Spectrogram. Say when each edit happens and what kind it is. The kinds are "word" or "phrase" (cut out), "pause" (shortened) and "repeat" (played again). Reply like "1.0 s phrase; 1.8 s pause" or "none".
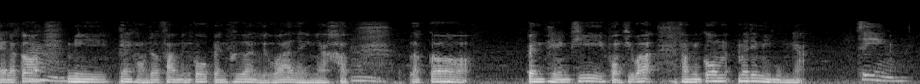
6.8 s word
